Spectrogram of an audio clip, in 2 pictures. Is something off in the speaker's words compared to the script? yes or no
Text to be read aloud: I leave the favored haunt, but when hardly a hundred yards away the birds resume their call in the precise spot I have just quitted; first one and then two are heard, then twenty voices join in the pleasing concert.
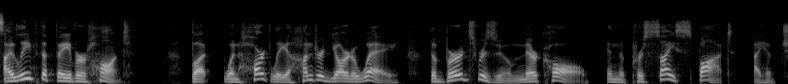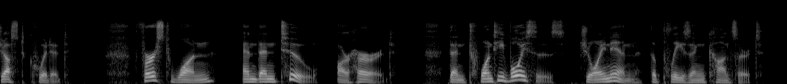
yes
